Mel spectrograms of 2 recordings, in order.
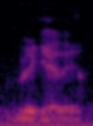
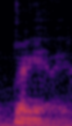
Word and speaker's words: Regalia: It is good for you, Mr. Regalia. Regalia. Sorry. It's alright. I lost all of the other syllable.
